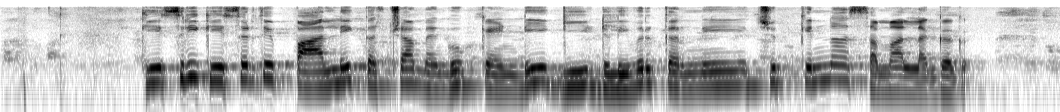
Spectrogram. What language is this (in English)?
Dogri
